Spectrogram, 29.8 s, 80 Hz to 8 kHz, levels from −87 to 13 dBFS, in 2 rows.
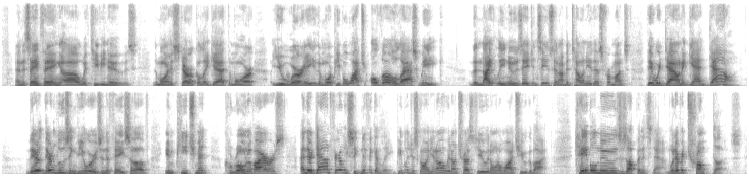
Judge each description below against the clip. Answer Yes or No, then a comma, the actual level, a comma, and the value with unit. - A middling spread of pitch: No, wide, 6.0 semitones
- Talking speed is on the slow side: No, average, 165 wpm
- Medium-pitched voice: Yes, medium, 170 Hz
